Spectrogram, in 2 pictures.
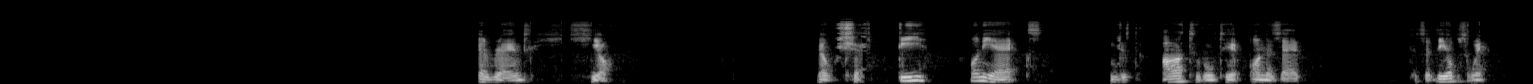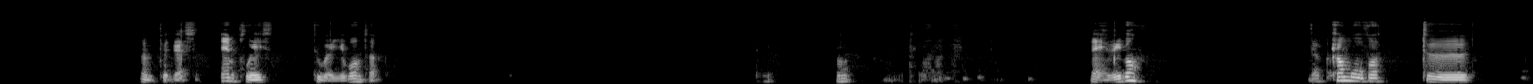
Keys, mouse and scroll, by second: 2.3-4.1 drag, 4.5-7.0 drag, 8.9 shift+d, 11.5 r, 14.7 drag, 18.6-19.5 drag, 19.7 middle click, 21.5-22.2 drag, 22.8 e, 24.3 r, 26.1 drag.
